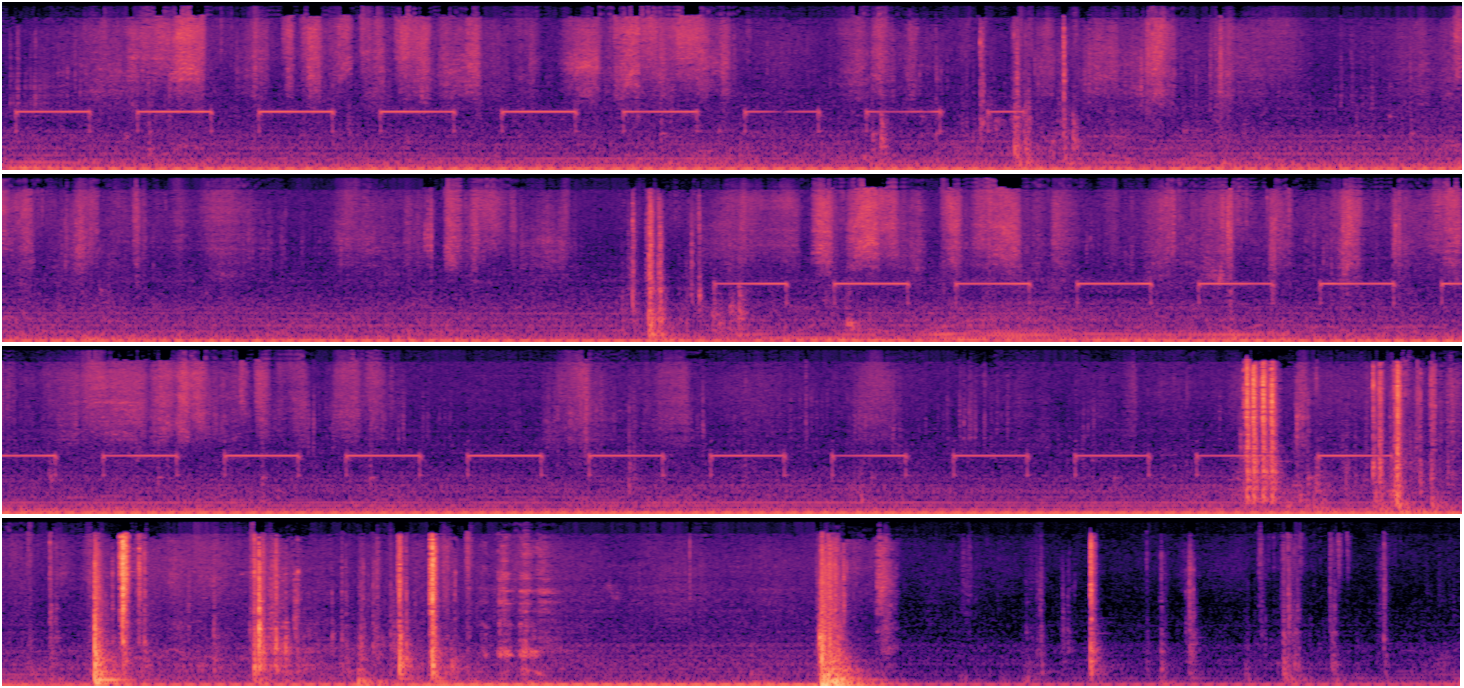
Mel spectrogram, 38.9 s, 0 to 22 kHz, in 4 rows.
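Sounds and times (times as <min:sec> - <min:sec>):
car engine running: 0:00.0 - 0:34.7
knocks and clunks of controls: 0:00.0 - 0:35.3, 0:35.9 - 0:38.9
dashboard indicator tone: 0:14.5 - 0:28.8.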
